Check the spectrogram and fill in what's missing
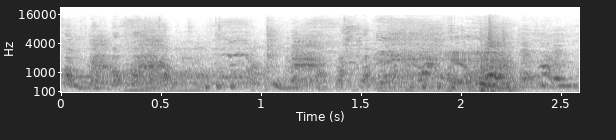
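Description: Pigeons coo softly inside a farm enclosure housed alongside rabbits, a low, muffled, rolling cooing that carries on steadily at moderate distance with no talk.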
